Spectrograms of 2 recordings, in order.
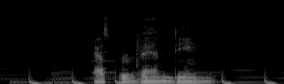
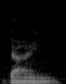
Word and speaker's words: Casper Van Dien: How do you pronounce that? Casper Van Dien. Yeah, that's him. Or is it Dine? Diane.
